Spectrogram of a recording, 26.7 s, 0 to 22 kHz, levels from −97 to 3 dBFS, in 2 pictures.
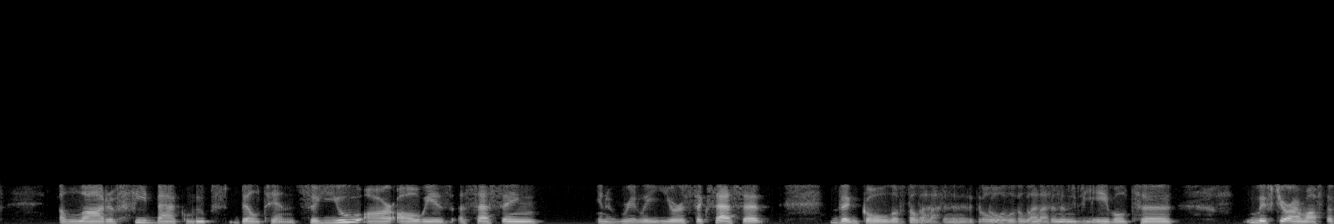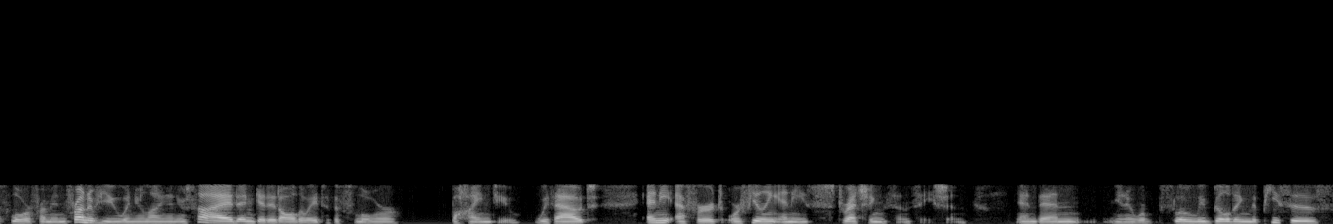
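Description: At 1.92 s, about 40 ms of the speech drops out, which fits two lost packets. This is packet loss with pitch repetition. The receiver fills the gap by repeating the last pitch period. It is too short to fade out, so it sounds like a brief, slightly held buzzy note.

From 9.18 s to 10.92 s, the sound doubles. This is channel delay (doubling). One channel runs about 93 ms late, which fits a 4096-sample buffer. The two channels are summed to mono, so the late copy is heard at the same level as a distinct slap echo. The G.711 telephone band stops at 4 kHz throughout.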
